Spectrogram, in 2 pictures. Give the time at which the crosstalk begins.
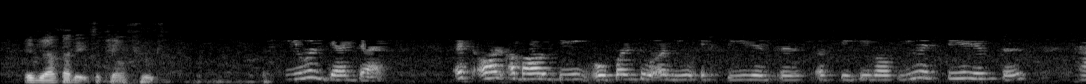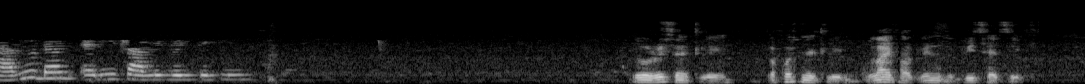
none

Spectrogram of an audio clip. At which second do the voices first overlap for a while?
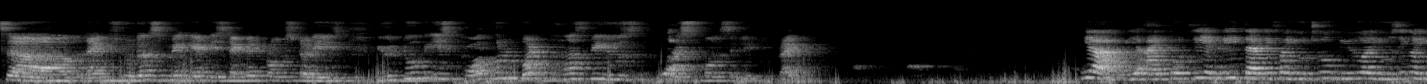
none

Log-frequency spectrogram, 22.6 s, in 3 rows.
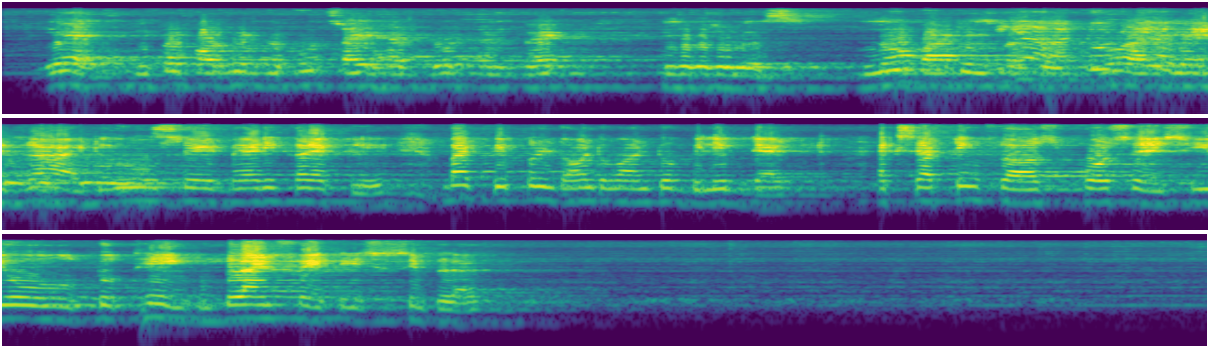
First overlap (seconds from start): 6.2 s

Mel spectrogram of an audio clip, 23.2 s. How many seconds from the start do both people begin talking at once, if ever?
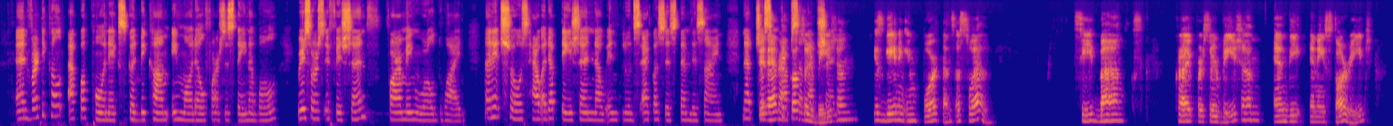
12.6 s

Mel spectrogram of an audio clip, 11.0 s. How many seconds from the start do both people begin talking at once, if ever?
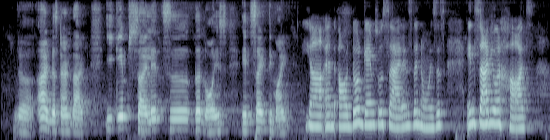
none

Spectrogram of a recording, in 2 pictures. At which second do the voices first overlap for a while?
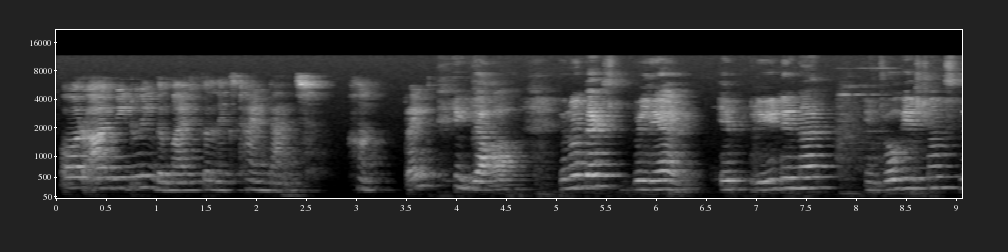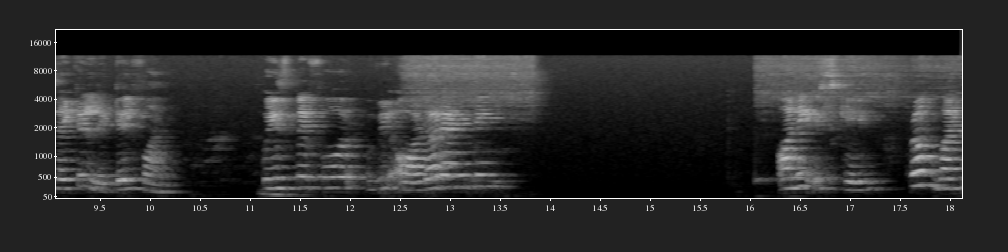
none

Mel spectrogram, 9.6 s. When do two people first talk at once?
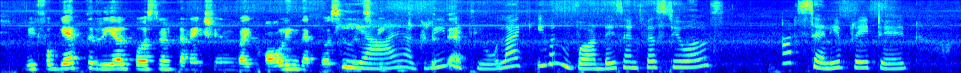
3.4 s

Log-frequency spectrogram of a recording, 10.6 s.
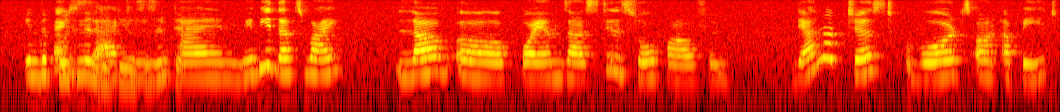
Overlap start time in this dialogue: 0.5 s

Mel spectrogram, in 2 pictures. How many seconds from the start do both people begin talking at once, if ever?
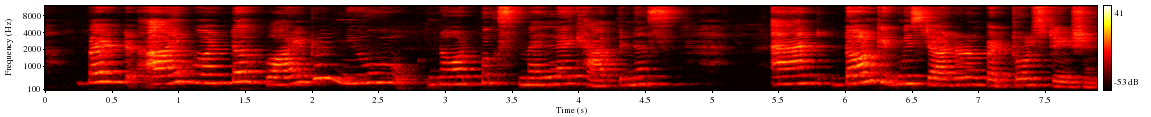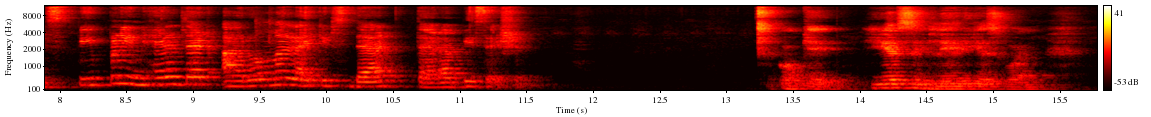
none

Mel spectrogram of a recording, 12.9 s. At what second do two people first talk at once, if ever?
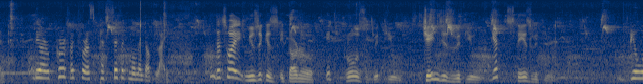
none

